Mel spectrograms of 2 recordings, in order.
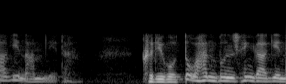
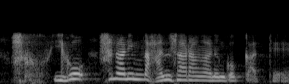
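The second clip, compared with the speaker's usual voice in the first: whiny doubter; 7 semitones higher than usual. Retold or imitated. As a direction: whine like someone sure God has left them. Mimicking a doubting believer. (하나님을 의심하는 신자를 흉내 내며 투정하듯)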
